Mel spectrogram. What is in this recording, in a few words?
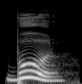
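"bur", Malay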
